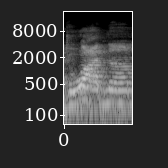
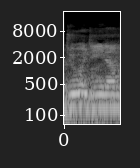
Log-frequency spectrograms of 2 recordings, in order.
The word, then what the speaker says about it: duodenum: Yeah, duodenum or duodenum. I've heard it pronounced both ways.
